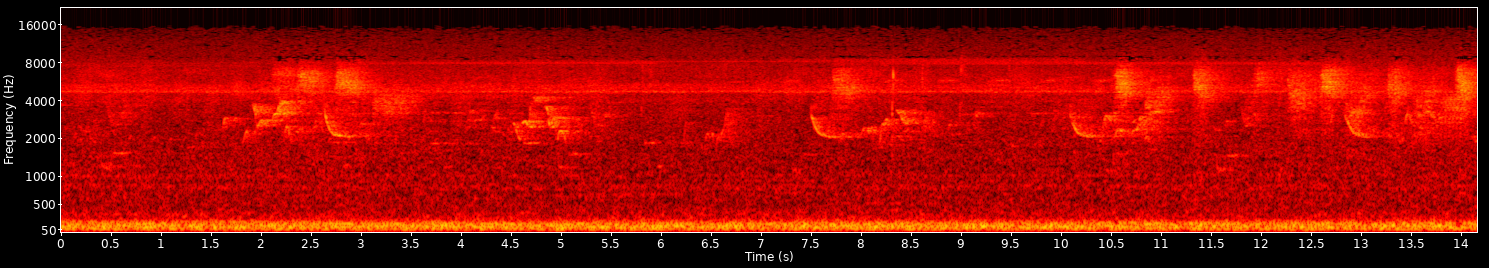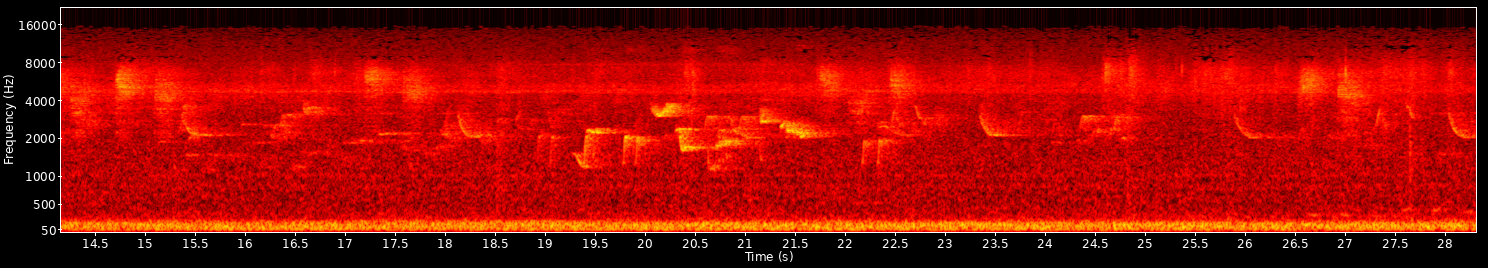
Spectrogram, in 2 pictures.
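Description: Birds chirping: short, hooked calls repeated every second or two, with a busier run of them in the middle, over a steady low rumble.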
